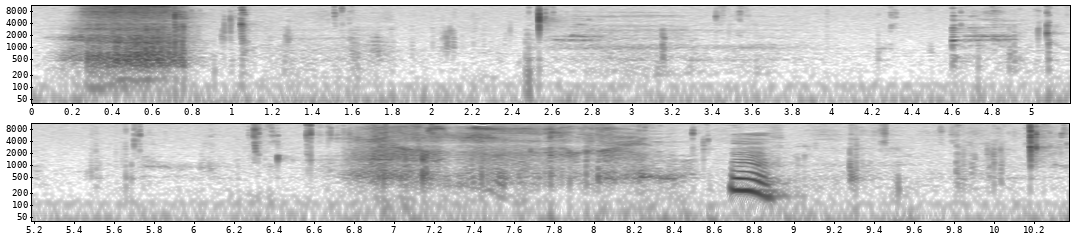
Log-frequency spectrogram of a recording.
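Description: Close-up mouth sounds of eating a balut (boiled fertilized duck egg): chewing with small wet clicks, and slurps of the egg's broth, a short one at the start and a longer one about seven seconds in. A brief hum near the end.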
